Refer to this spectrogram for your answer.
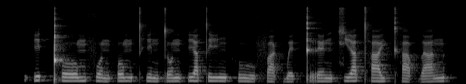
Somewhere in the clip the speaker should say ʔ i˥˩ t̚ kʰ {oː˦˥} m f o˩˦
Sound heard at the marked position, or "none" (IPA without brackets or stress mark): oː˦˥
